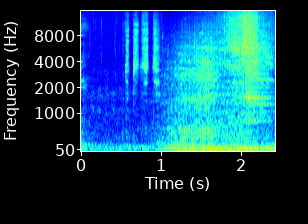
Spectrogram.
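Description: Trailer sound design: a low rumble with a few short clicks, then a noisy whoosh that swells up from about a second in and is loudest near the end.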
